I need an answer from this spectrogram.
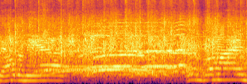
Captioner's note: audience cheering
